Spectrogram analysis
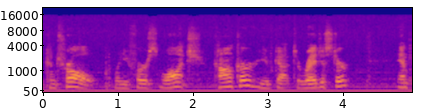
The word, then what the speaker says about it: QONQR: uh Windows Phone game conquer and Conquer is spelled Q nqr it is what they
